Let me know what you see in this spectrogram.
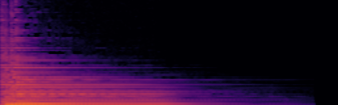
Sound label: E-Major E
